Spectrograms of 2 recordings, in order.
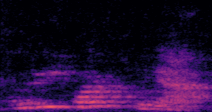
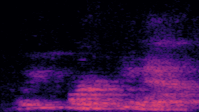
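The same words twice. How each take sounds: First: High, soft pet voice, repeated; talking to a pet. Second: High, soft voice for the dog; talking to a pet. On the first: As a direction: ask the dog again, high and hushed. Repeated to dog. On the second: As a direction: coax the dog, high and hushed. Asking dog softly. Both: Real, not acted.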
